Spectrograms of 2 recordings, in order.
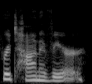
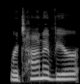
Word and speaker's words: ritonavir: final drug today is ranir ranir also has four syllables RI like wrist tan which rhymes with John N as in the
